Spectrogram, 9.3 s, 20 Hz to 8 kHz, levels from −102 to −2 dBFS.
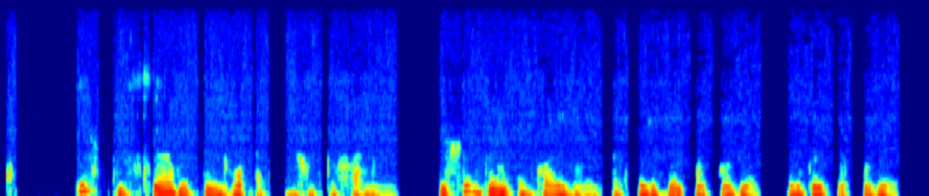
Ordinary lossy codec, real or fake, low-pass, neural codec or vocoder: none; real; none; none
